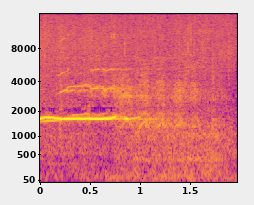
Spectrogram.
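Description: A horse in the video game Ghost of Tsushima gives one clear, high whinny that holds for under a second and then trails off into soft background noise.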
